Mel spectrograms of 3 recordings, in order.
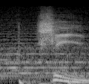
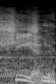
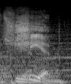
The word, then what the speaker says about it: Shein: Full disclosure, I thought this business is pronounced Sheen, but it's pronounced Shein. Yeah, Shein.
